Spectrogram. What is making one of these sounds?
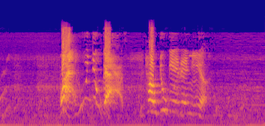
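Short, sharp video game sound effects chirp loudly a few times.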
